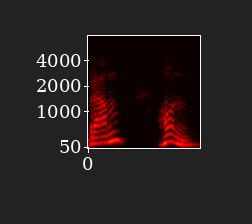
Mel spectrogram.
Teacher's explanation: উচ্চারণের সময় উল্টে যায়, আগে ম উচ্চারিত হয় পরে হ উচ্চারিত হয়। যেমন এই যে দেখো, ব্রাহ্মণ, ব্রাহ্মণ শব্দটি উচ্চারিত হয়েছে ব্রাহ্মণ, যুক্ত বর্ণে আছে হ এবং ম, কিন্তু উচ্চারিত হবে ম এবং হ, ব্রাহ্মণ। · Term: যুক্ত ব্যঞ্জন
